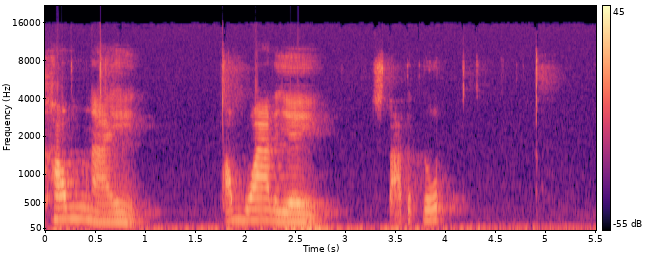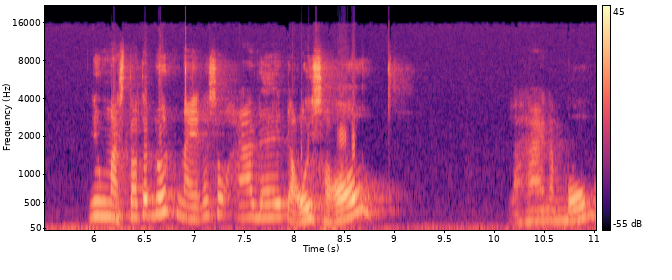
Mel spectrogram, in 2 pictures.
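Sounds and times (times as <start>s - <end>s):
low steady hum: 0.0s - 11.0s
computer keyboard keystrokes: 4.2s - 5.1s.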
